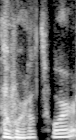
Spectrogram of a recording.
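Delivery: muttered quietly under the breath. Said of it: "under his breath".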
